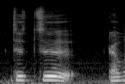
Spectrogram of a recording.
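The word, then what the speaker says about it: 頭痛: 두통을 즈즈라고 하는데요. 이럴 때 이 두 자를 도라고 안 읽고 즈라고 읽는 점 주의하시기 바랍니다.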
